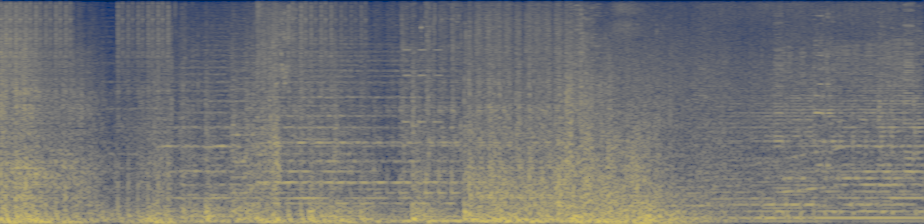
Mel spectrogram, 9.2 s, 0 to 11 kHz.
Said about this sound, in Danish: Det er lyden af nyt opdateret Counter-Strike-spil efter 11 år. CS2 hedder det.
